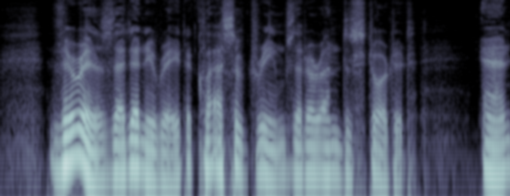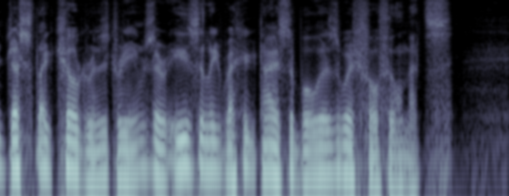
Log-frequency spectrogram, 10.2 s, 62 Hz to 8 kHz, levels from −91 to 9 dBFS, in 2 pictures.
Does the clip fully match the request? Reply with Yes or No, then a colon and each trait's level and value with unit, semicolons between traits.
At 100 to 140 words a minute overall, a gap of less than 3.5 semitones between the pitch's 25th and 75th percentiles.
Yes: slow, 135 wpm; average, 3.1 semitones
